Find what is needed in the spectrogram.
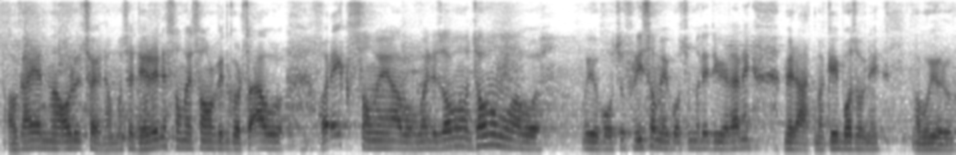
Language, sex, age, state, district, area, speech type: Nepali, male, 18-30, West Bengal, Darjeeling, rural, spontaneous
